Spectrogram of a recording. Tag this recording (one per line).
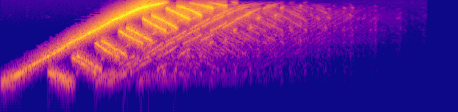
filter
straight-forward
abstract
sci-fi
simple
cosmic
space
fx
sweep
delay
effect
cliche
sound
eq
design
